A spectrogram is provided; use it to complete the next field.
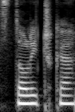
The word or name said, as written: stolička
